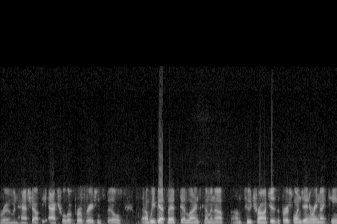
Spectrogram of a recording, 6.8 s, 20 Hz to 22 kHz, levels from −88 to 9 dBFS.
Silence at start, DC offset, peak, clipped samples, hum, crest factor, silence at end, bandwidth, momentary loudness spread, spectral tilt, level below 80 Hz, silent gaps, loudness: 0 s; under 0.1%; -4 dBFS; under 0.1%; none; 18 dB; 0 s; 15.5 kHz; 9 LU; -6 dB/octave; -58 dBFS; none; -23 LUFS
